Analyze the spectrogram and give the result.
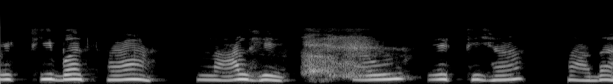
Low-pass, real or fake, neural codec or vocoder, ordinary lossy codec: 5.4 kHz; real; none; none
